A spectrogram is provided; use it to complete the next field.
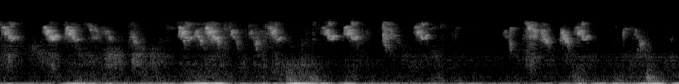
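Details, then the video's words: Sparrows at a feeder on a bird camera: loud, clipped chirps come in quick clusters separated by brief gaps, over a steady low rumble. "#воробей #sparrow"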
